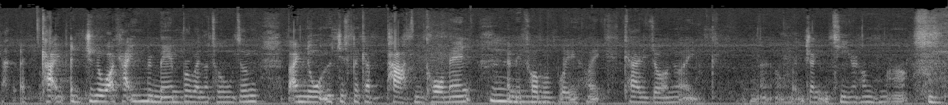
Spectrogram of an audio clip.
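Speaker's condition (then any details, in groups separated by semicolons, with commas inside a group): Isolated cleft palate; congenital isolated cleft palate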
